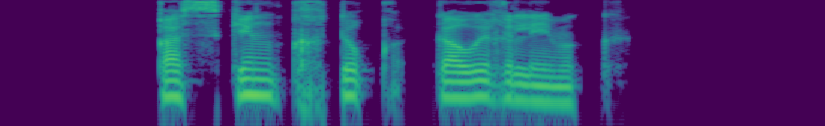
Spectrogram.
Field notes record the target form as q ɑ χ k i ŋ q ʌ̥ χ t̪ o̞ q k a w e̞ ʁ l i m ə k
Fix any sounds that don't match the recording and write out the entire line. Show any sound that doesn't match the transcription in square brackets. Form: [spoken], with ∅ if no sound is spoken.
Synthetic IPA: q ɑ [s] k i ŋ q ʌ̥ χ t̪ o̞ q k a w e̞ ʁ l i m ə k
